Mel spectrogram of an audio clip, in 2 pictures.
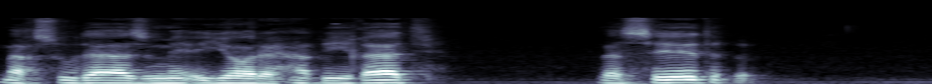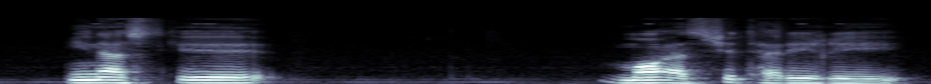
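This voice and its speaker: A man giving a formal philosophy lecture in a slow, measured, scholarly way, often clearing his throat. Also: medium pitch, dark tone. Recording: dull lo-fi recording.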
